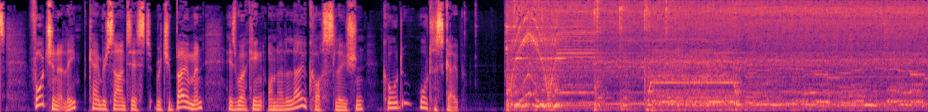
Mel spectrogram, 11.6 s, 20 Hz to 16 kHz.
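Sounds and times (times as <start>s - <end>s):
speech: 0.0s - 7.1s
3D printer motors giving high warbling tones: 6.3s - 11.6s.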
